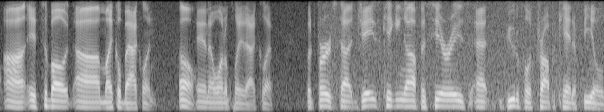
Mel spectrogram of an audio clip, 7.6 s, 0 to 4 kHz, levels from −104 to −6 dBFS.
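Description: Listening through this speech recording, nothing stood out as a technical problem; the room's background noise grows by about 14 dB at roughly 4 s but stays about 20 dB below the speech, and the call path's narrowband sound, with nothing above 4 kHz, is what a G.711 connection normally gives.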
